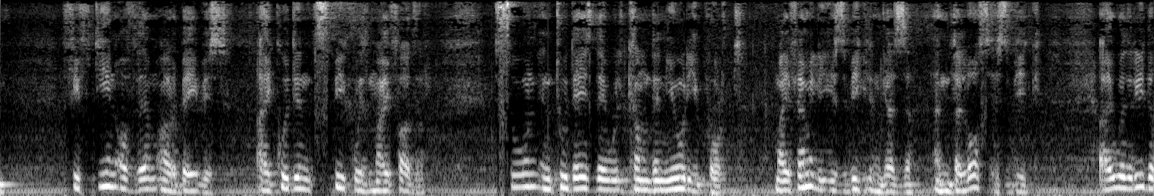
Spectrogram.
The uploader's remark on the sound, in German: Eine kommentierende Sendung mit Mitschnitten der Kundgebung. In Berlin, Unter den Linden, stattfand.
